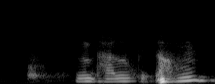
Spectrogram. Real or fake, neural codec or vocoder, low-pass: fake; codec, 16 kHz in and 24 kHz out, 0.9 kbps, LongCat-Audio-Codec, four codebook decoder; 10.8 kHz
